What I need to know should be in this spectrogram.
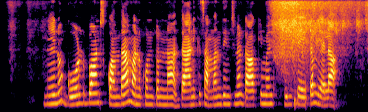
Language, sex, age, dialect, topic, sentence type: Telugu, female, 18-24, Utterandhra, banking, question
